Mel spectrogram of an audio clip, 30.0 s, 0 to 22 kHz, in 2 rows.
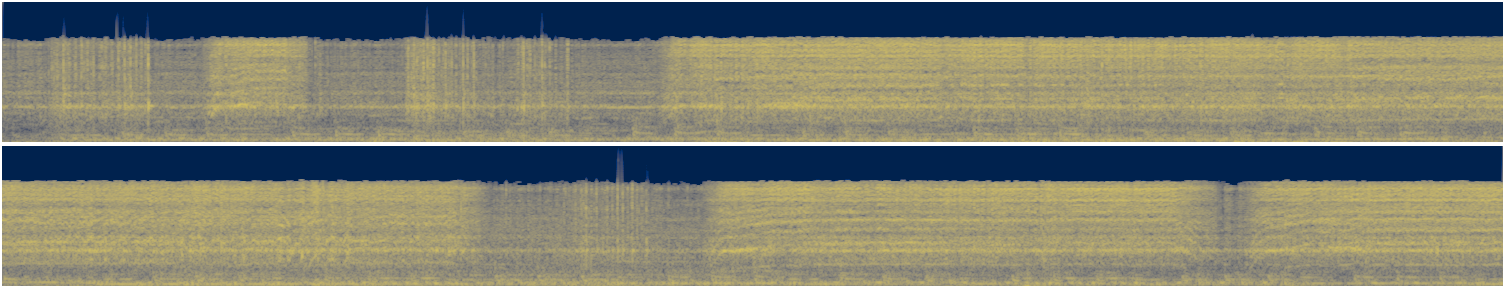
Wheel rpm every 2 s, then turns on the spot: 40, 50, 30, 110, 170, 170, 160, 160, 160, 120, 30, 150, 170, 100, 160.
2-6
